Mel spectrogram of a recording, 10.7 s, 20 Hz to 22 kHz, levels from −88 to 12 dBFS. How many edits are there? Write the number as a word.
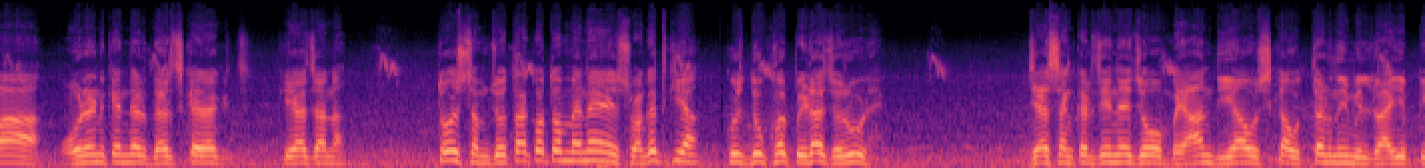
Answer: one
